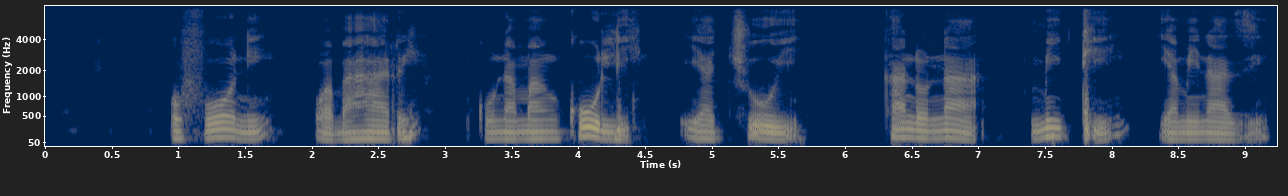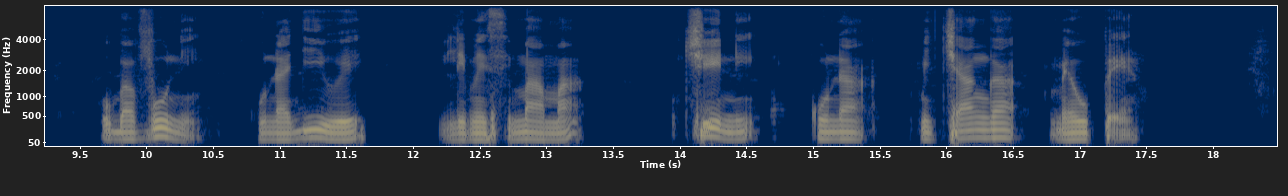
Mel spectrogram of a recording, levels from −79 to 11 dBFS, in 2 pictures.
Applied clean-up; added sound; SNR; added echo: none; none; none; none.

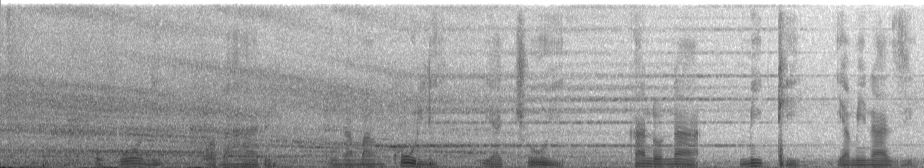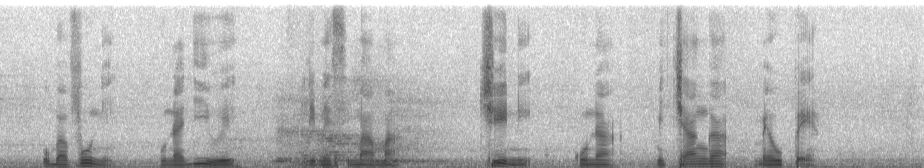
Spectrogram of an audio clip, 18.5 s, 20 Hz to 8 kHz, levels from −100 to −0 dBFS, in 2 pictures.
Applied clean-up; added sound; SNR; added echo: none; Subway, metro, underground; 3 dB; none.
